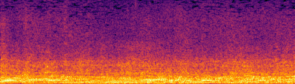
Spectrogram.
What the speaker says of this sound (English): I love you can hear how sharp that corner is with those tires squalling over the engines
